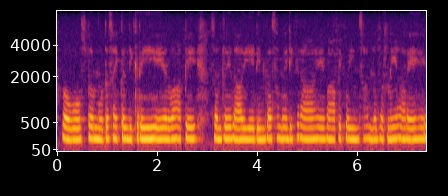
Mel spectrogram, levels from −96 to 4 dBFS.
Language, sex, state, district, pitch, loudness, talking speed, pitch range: Hindi, female, Bihar, Jamui, 200 Hz, -14 LUFS, 205 wpm, 195-205 Hz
